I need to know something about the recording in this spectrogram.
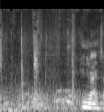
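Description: A man's low wordless voice, a short grunt or mumble with sliding pitch, near the end. A few light clicks come before it.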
